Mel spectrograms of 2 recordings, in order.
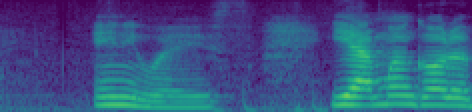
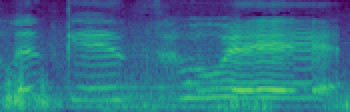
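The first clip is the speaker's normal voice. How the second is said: "Let's get into it." drawn out higher with a rising end; higher, slow sing-song; 7 semitones higher, slower than usual. Shown as a demonstration. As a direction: stretch "Let's get into it." up into a tease.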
